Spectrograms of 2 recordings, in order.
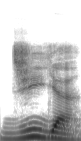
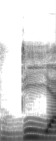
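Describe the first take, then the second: First: The word begins with a j sound. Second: The word begins with a d sound. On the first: The speaker calls it right. "جی خونده میشه حتما" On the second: The speaker calls it wrong. "دیه اشتباهه"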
